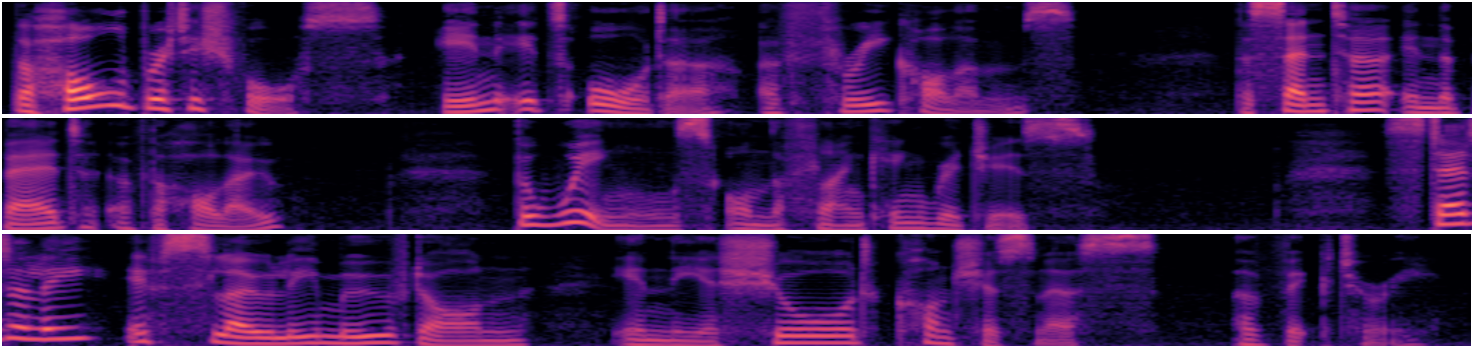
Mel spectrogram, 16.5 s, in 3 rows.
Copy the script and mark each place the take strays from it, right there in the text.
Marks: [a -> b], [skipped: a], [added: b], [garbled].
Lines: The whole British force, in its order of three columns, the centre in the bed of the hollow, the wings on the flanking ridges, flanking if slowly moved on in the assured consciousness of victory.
The whole British force, in its order of three columns, the centre in the bed of the hollow, the wings on the flanking ridges, [flanking -> steadily] if slowly moved on in the assured consciousness of victory.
